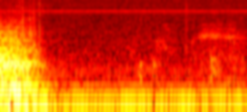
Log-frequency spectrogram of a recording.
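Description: Sliding chalkboard panel rumbling as it is pushed along its track, stopping about half a second in. After it stops there is only a low hum and a couple of faint clicks.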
